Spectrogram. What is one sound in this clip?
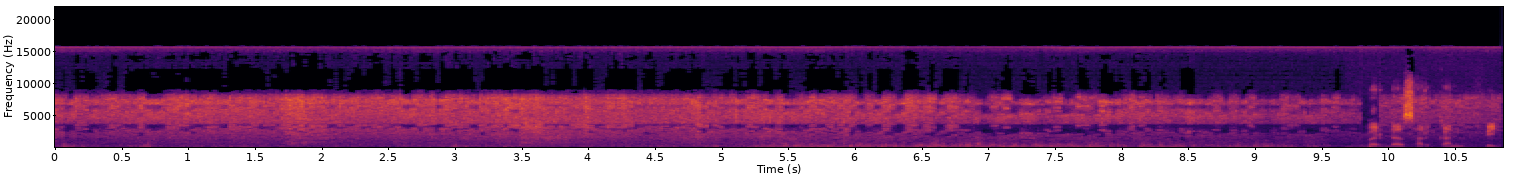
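Strong wind roars and gusts outdoors.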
